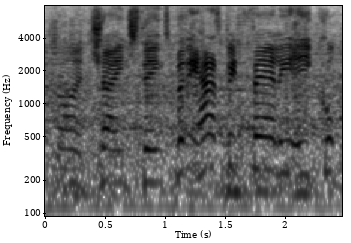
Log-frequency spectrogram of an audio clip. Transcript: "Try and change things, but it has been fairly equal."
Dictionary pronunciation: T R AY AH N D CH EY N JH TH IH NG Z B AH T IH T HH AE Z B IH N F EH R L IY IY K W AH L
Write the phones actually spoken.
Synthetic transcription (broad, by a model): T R AY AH N CH EY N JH TH IH NG Z B AH T IH T HH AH Z B IH N F EH L IY IY K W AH L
